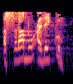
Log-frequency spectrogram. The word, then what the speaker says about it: السلام علیکم: اچھا اب جو کرتے ہیں بدقسمتی سے ان میں بھی بہت تھوڑے ہیں تلفظ جن کا صحیح ہو، بہت تھوڑے. السلام علیکم، السلام علیکم سر، کم ہاں اس طرح بس طرح طرح کی آوازیں نکالتے ہیں. حالانکہ عربی میں یہ سلام ہے السلام علیکم، یہاں تک کہ اگر میم پر پیش نہ پڑے نا السلام علیکم کا، تب بھی جواب واجب نہیں ہوگا.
